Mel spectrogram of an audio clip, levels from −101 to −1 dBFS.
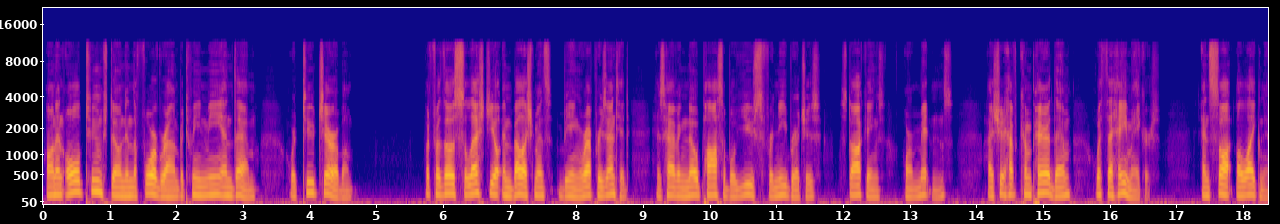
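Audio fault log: No audible faults found.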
